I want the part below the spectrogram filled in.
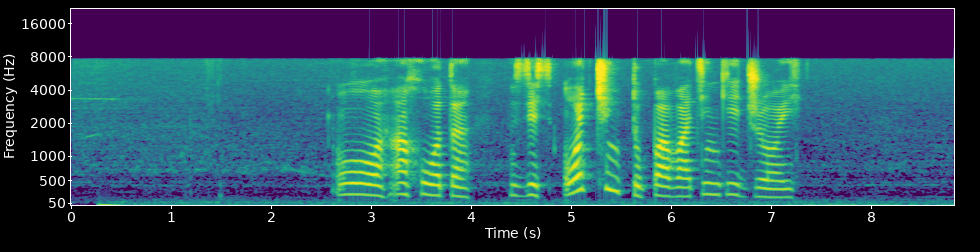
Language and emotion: Russian, neutral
